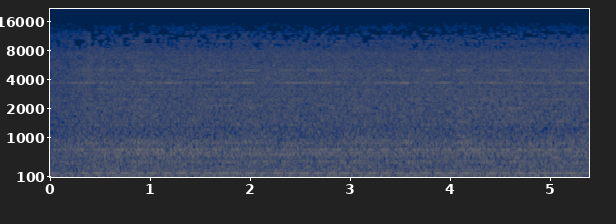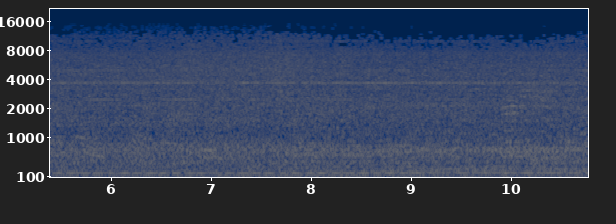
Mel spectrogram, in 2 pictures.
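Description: Steady hum inside a stationary C151 MRT train with its doors open: a constant low tone over an even rush of air from the train's ventilation and on-board electrical equipment.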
